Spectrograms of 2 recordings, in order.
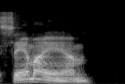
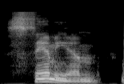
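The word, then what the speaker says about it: Samiam: And, I always thought this band was pronounced the way I'm going to say it, but years ago, someone told me it's pronounced a different way, but I'm going to say it the way I say it. Sam I Am. – Yes. – Is that how? Okay. Someone once told me it's Samium.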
